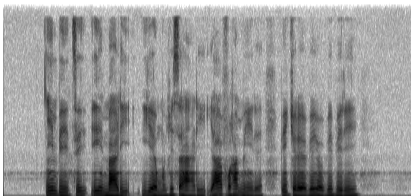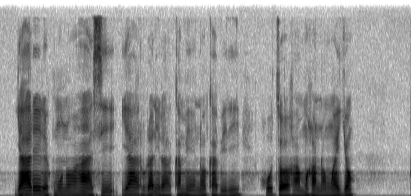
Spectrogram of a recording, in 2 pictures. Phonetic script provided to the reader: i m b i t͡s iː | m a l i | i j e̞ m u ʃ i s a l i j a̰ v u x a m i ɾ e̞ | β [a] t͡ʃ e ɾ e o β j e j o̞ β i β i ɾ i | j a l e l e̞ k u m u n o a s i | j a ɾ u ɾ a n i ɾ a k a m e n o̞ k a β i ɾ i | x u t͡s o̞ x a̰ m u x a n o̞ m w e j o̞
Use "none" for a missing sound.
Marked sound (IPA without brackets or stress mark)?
i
